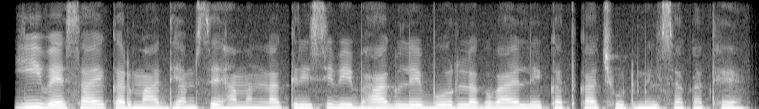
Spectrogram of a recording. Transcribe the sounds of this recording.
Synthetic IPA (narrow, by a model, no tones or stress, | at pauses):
iːʋɛːsaːekəɾmaːd̪ʱjəmseɦɐmənlakɾisiʋɪbʱaːɡleboːɾlɐɡʋaːeleːkət̪kat͡ʃʰuːʈmɪlsəkət̪ɦɛː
